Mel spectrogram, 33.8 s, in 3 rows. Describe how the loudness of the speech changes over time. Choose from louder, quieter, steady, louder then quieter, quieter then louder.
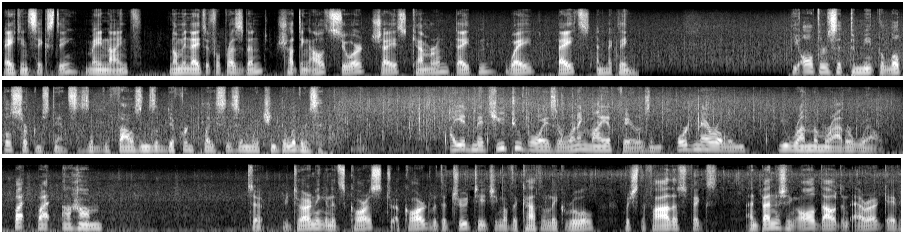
steady.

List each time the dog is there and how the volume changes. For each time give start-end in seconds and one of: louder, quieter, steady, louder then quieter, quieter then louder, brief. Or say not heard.
not heard.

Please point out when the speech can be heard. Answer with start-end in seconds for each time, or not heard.
0.0-8.0, 9.8-15.4, 16.9-23.8, 25.6-33.7.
